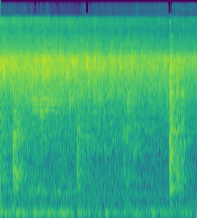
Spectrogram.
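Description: Onion and green chilli sizzle in oil left over from frying fish, a steady close crackle with a few sharper spatters popping out above it, no voices.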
